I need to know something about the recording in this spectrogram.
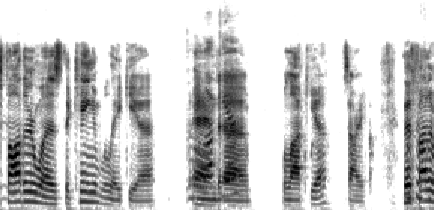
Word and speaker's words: Wallachia: Wallachia.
